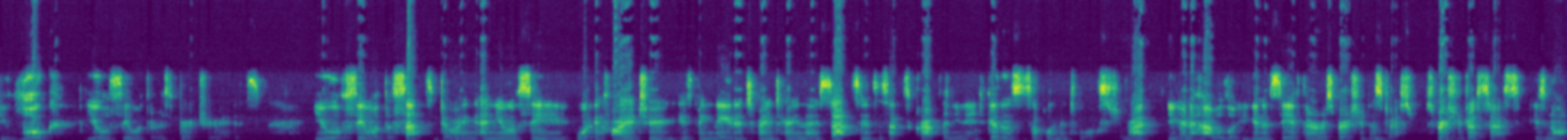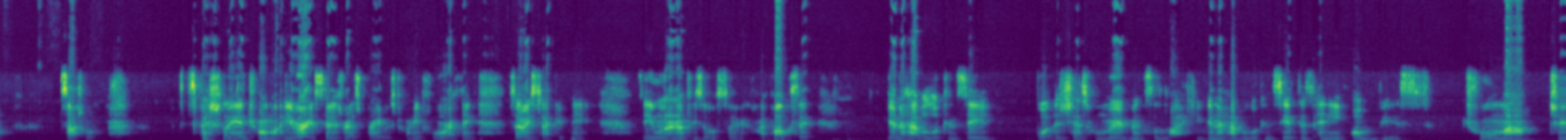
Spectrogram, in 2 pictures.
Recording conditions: poor sound quality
